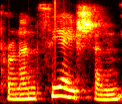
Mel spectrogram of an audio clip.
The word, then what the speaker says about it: pronunciation: The main stress is on A. This is the 4th syllable.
